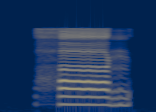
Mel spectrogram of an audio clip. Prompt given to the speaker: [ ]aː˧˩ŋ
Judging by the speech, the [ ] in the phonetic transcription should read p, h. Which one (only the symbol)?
h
